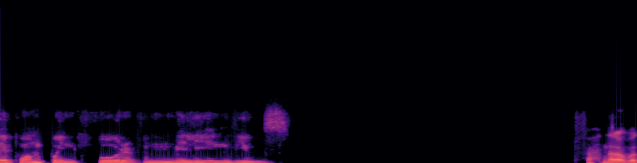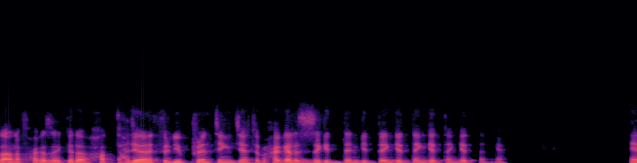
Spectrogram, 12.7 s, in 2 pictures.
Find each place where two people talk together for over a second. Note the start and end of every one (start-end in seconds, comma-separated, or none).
none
